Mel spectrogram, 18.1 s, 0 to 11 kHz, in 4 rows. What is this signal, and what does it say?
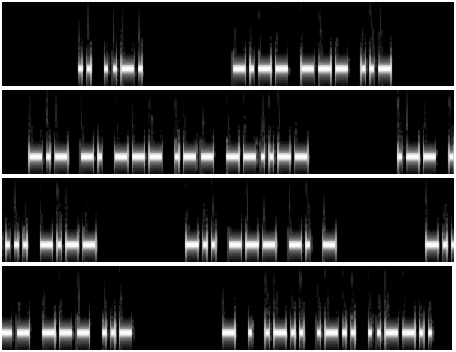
Morse code, heard as a keyed tone, about 27 wpm, 700 Hz. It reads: IF YOU KNOW, WHY DONT YOU TELL?
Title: 3x Word-Spacing - Sentences from Top 300 Words - 28wpm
